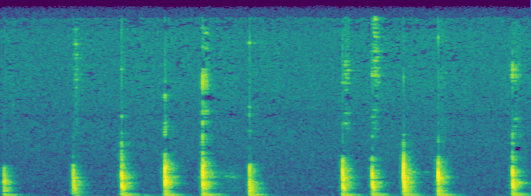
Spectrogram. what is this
Sound Originally used for: Curly Reads: Lost Twin - The Game [Creepypasta]
Recorded with a Iphone SE and edited in Audacity
curly-one, knock-wall, impact, thump, curlyone, callum-hayler-magenis, knock-knock, knock, wall-knock, callum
